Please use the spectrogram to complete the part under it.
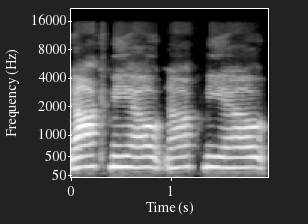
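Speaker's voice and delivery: high-pitched, frantic screaming and yelling out. Retelling being in pain at the first place: retelling own screaming. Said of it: "I was screaming".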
